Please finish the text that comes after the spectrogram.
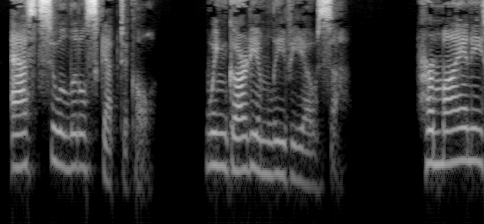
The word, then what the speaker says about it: Wingardium Leviosa: Wingardium Leviosa. Hermione said dryly. He actually got the pronunciation right.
